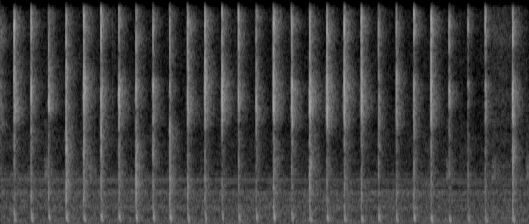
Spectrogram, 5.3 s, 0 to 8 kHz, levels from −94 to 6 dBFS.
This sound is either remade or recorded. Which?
recorded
